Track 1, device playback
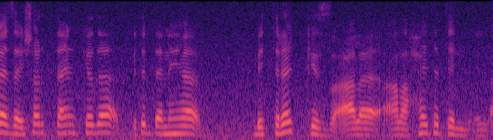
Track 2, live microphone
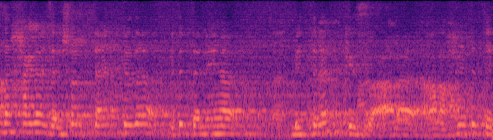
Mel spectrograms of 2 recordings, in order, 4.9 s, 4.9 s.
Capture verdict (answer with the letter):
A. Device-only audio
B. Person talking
B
